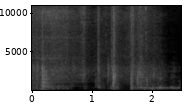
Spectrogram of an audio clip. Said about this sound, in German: Oh, jetzt kommen Menschen. Jetzt kommt der Reis. Wir machen kurz mal die Tür auf.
